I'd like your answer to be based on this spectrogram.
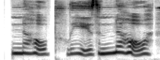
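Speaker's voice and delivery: loud, high pleading cry; begging through a howl of grief; anguished, rising loud cries; desperate wail. Acted. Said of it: "Mom howls like a rabid animal".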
